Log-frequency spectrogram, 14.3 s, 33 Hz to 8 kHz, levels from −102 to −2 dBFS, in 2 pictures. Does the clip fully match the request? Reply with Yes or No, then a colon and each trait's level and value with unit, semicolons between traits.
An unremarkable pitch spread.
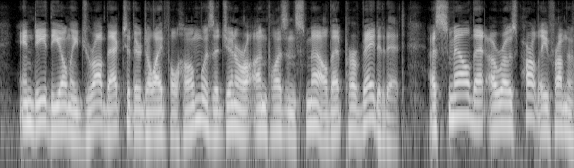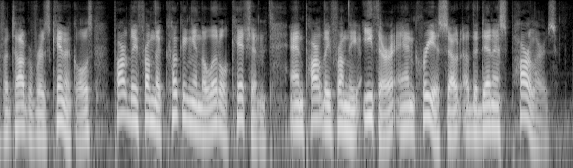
Yes: average, 4.3 semitones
